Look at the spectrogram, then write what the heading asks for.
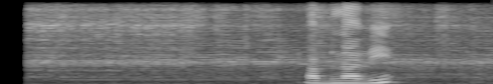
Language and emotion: Russian, neutral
